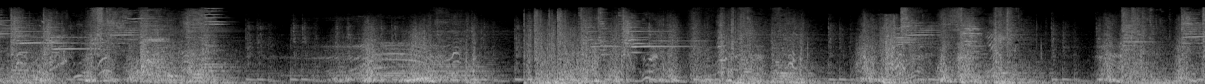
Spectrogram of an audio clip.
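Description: Sound effects of a fast melee fight: repeated metal clashes and heavy impacts of a mace and other weapons against a round metal shield and armour, some strikes ringing briefly. A music score plays beneath.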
